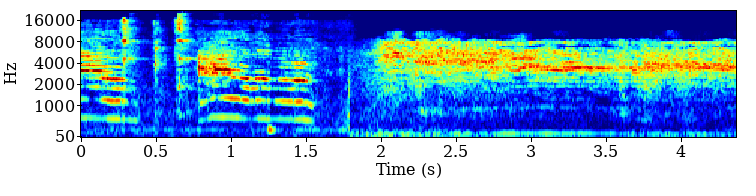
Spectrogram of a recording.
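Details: Kitten meowing and crying: about three clear, slightly falling meows with strong harmonics in the first second and a half, followed by steady hissing noise and low hum.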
